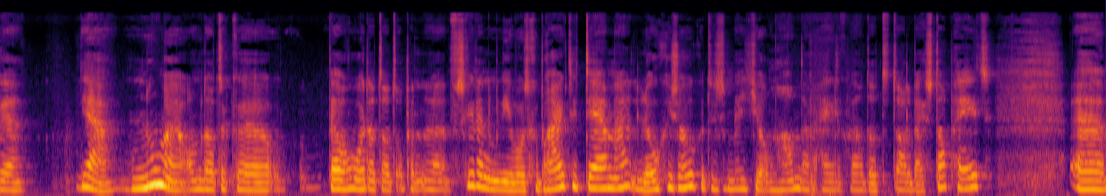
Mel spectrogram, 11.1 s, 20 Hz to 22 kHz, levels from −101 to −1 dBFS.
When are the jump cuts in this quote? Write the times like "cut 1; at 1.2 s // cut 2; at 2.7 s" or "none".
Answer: cut 1; at 3.2 s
